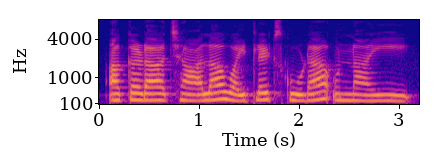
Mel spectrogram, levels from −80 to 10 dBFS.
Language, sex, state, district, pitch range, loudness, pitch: Telugu, female, Telangana, Hyderabad, 210-230 Hz, -14 LUFS, 220 Hz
